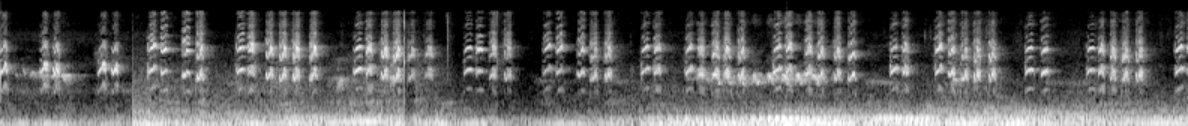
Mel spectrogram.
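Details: Lure sound of a sooty-headed bulbul chick calling its mother: dense runs of harsh, buzzy chirps in rapid bursts, almost continuous, with a steady low rumble growing louder in the second half.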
